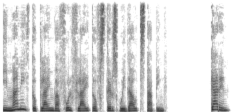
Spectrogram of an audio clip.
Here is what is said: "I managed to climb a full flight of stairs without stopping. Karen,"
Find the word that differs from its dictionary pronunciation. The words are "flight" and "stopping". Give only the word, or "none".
none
